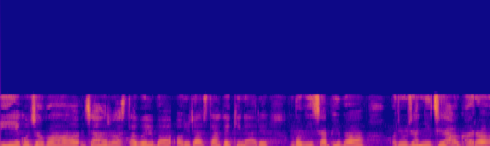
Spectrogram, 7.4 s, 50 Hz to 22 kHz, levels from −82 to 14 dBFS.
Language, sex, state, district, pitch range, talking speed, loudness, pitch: Bhojpuri, female, Uttar Pradesh, Varanasi, 255-290 Hz, 190 wpm, -24 LUFS, 275 Hz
